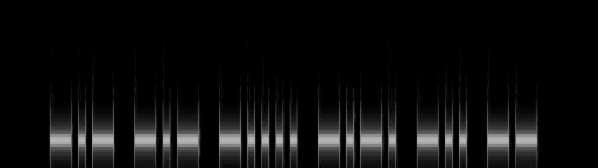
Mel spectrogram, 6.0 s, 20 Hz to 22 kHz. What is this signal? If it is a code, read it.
Morse code, heard as a keyed tone, about 17 wpm, 700 Hz. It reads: KK6CDM
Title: USA Call Signs 17wpm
